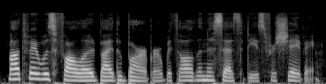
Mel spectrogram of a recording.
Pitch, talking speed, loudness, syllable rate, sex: 190 Hz, 220 wpm, -19 LUFS, 6.5 syllables/s, female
